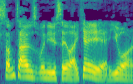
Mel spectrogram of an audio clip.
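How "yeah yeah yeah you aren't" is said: acted-out heavy sarcasm on the yeahs. Showing how a reassuring reply can come out: imitating a sarcastic reply.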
